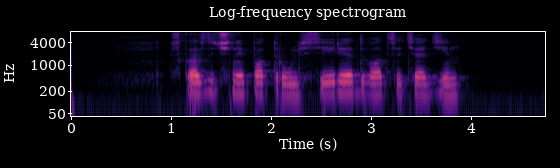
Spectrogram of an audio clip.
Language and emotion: Russian, neutral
